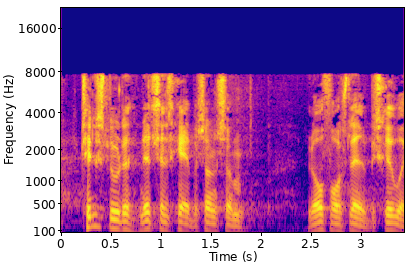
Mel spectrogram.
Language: Danish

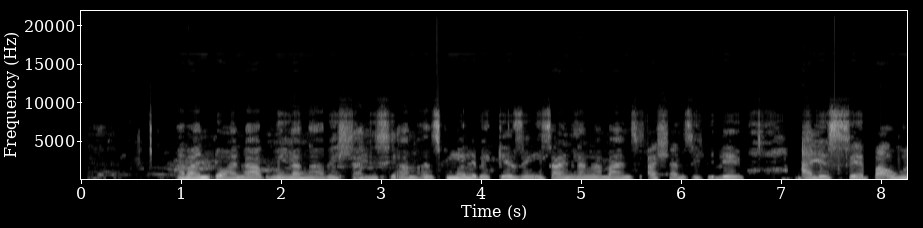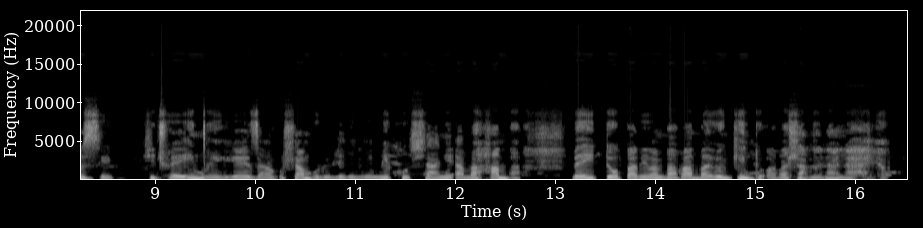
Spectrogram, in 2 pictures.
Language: North Ndebele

